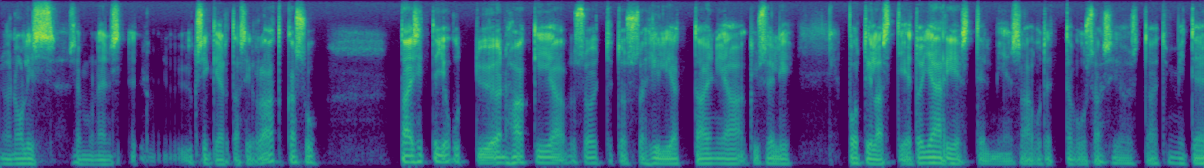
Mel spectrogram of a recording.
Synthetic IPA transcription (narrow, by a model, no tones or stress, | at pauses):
nonolissemːonensy̰ksiŋkert̪ɑsḭrɑ̰t̪kɑsu | t̪ɑisit̪ːejokutt̪yønhɑkijɑ̰soit̪ːit̪osːɑhiljɑt̪ːɑinjɑkyselipot̪ilɑst̪iet̪ojærjest̪ḛlmiḛnsɑ̰ːʋut̪et̪ːɑʋṵːsɑ̰sio̰ist̪ɑet̪mit̪ḛ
